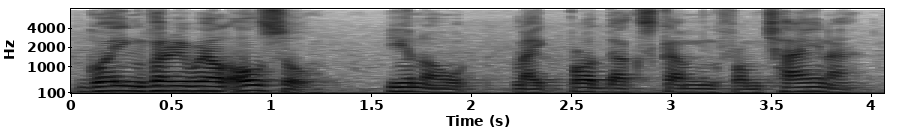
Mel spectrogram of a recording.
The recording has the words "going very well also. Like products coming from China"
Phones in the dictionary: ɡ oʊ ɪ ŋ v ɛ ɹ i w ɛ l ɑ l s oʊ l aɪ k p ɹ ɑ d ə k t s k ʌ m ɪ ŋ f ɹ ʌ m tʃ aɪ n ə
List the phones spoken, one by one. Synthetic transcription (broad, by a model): ɡ oʊ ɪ ŋ v ɛ ɹ i w ɛ l ɑ l s oʊ l aɪ k p ɹ ɑ d ə k t s k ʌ m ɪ ŋ f ɹ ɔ m tʃ aɪ n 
